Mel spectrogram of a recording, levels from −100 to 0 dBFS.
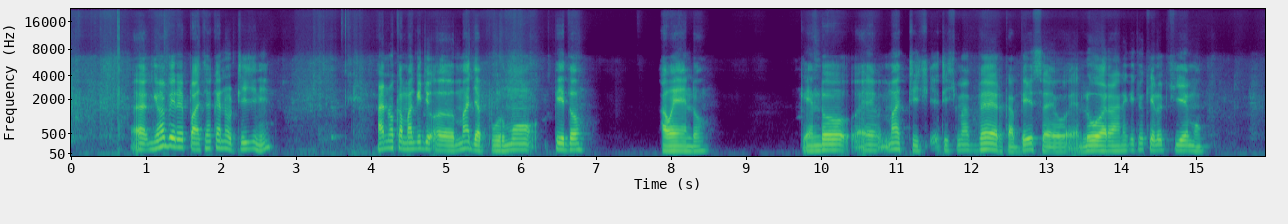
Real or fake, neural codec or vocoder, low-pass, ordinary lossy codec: fake; codec, 44.1 kHz, 7.8 kbps, DAC; none; none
